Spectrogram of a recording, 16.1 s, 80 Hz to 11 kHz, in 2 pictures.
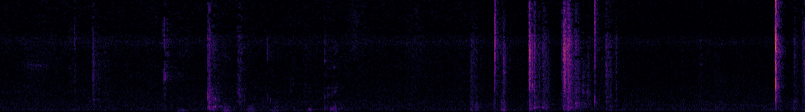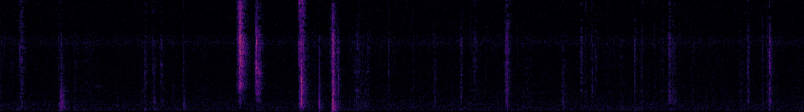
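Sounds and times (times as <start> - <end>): plastic parts clicking: 4.8 - 6.2, 9.4 - 15.9
cables rustling: 7.8 - 16.0.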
